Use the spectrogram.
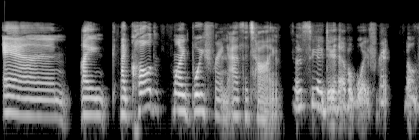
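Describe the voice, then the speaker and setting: A woman's voice with lively intonation at a fairly slow pace. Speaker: psychic medium. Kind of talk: personal storytelling. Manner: halting.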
